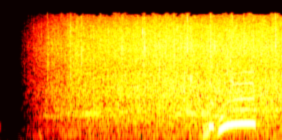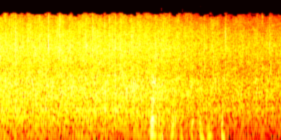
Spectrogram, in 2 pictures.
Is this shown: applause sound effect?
yes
